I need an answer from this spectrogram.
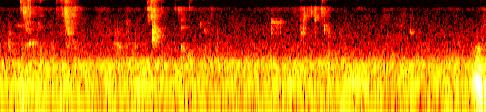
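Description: Faint eating sounds: soft wet smacks and clicks of chewing spicy instant noodles and a boiled egg, scattered at irregular intervals, with a brief louder low sound near the end.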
